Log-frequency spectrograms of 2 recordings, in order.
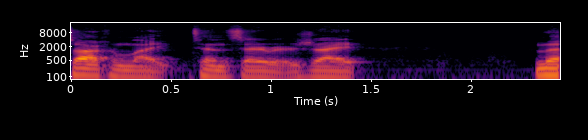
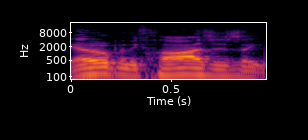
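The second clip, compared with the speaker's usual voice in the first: usual speaking voice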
